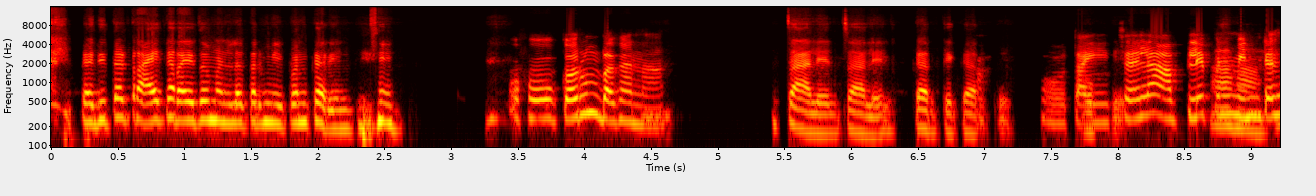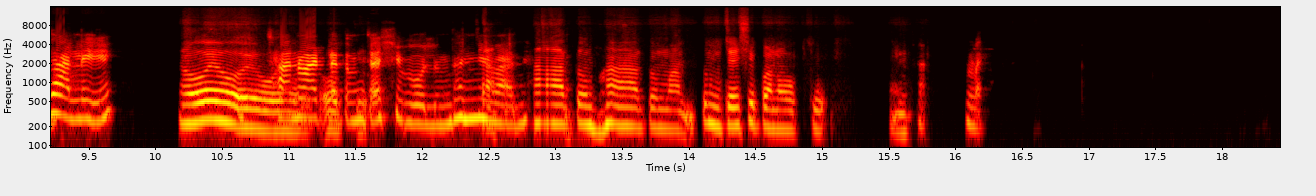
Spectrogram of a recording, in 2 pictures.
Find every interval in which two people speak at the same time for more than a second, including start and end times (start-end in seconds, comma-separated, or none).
10.9-12.8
